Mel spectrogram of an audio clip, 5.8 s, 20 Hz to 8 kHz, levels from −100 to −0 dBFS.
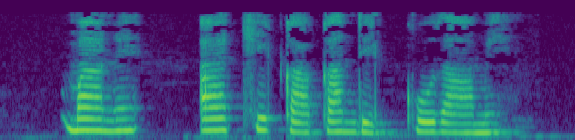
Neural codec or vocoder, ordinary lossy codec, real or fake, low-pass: none; MP3, 24 kbps; real; 7.2 kHz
